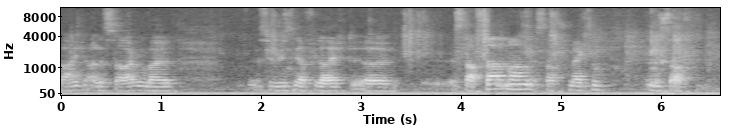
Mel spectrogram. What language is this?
German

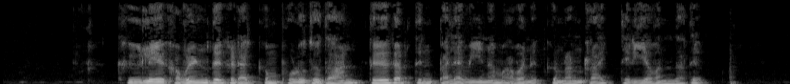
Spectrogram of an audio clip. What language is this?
Tamil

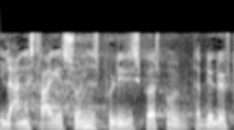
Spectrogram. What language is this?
Danish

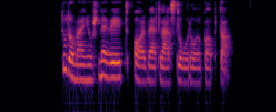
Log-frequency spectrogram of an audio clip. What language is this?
Hungarian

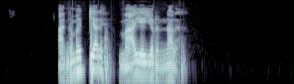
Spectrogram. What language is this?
Fang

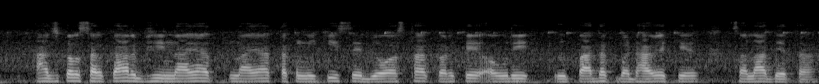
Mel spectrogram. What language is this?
Bhojpuri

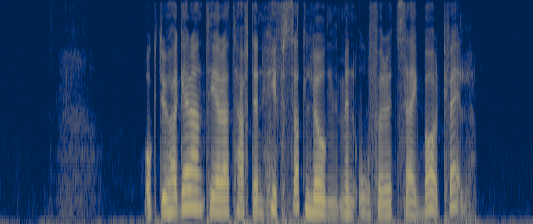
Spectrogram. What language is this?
Swedish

